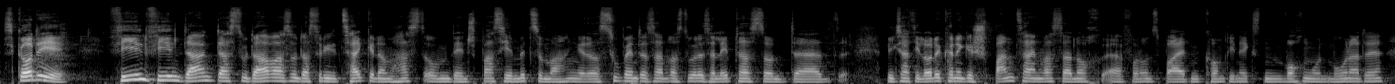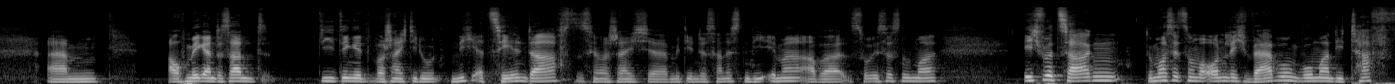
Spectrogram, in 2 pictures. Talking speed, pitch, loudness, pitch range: 200 wpm, 140 Hz, -25 LUFS, 130-150 Hz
